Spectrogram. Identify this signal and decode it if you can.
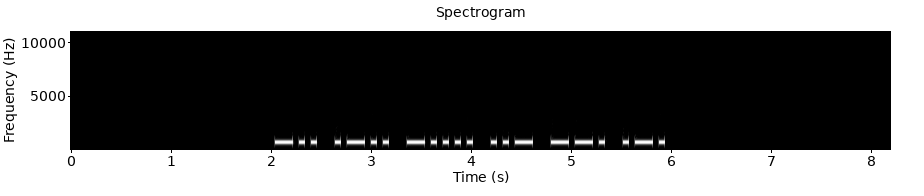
Morse code, heard as a keyed tone, about 20 wpm, 700 Hz. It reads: DL6UGR
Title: DXCC-100 Call Signs - 6 Characters - Repeated 3x - 20wpm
